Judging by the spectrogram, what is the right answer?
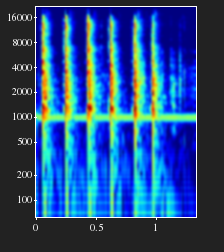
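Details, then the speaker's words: Technics amplifier after resoldering suspected dry joint at amplifier module and redoing heatsink compound: six sharp taps while steady mid-pitched test tone holds without cutting out or crackling, unlike before the repair. "I'm using my now very technical tap around test, where it was very clearly before cutting in and out, doing all kinds of weird stuff,"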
